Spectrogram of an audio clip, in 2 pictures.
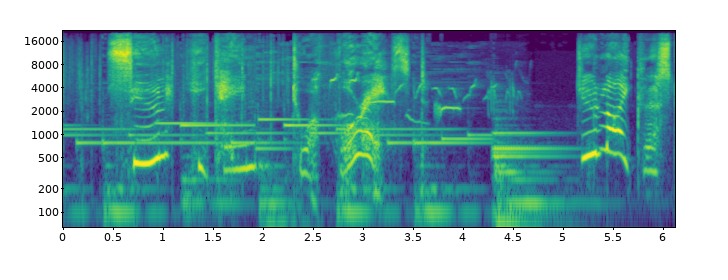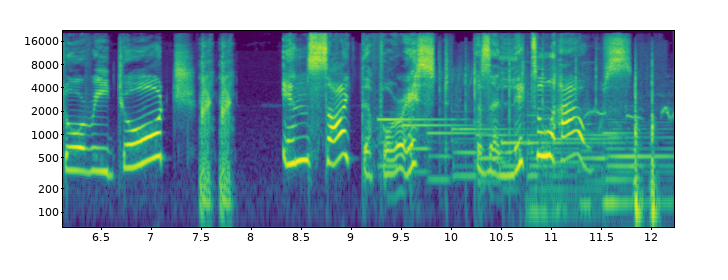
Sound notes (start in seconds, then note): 7.5 oinks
